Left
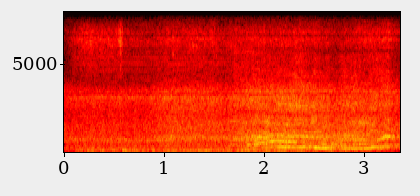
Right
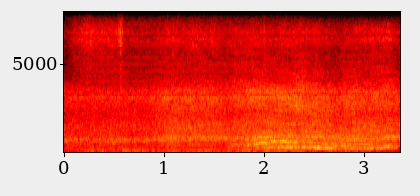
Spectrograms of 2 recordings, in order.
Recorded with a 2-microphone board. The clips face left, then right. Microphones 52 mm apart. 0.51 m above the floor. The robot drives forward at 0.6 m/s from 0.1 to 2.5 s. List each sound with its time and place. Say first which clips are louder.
1.6 s a zipper: left 4 dB; 55° left (ahead or behind), 0.8 m; by 3.3 s 75° left (ahead or behind), 0.7 m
